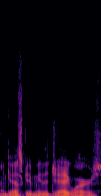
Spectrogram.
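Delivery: slow, unhappy, reluctant tone.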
